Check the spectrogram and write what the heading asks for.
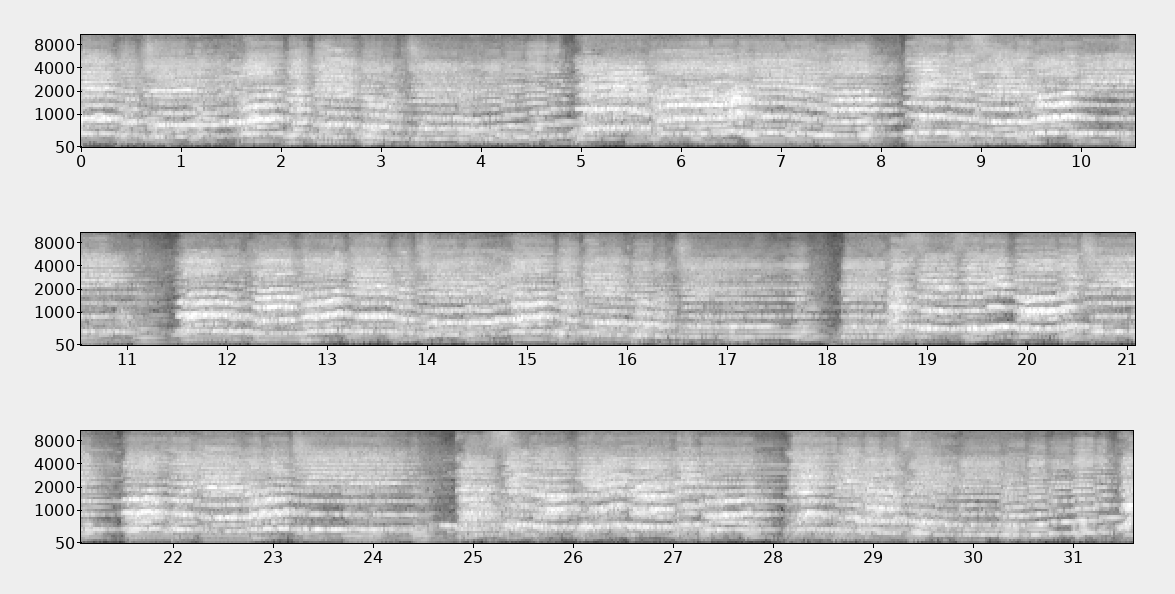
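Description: Children's and youth choir singing a song together, in sung phrases with brief pauses between lines.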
